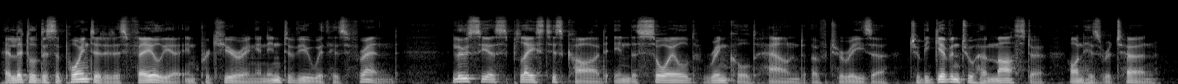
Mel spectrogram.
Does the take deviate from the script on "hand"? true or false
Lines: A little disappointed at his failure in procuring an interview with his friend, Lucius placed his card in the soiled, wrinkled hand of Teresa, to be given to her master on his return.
true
